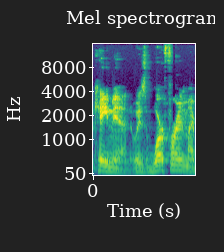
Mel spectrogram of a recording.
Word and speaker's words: warfarin: So warfarin came in. Was warfarin, am I pronouncing that correctly?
